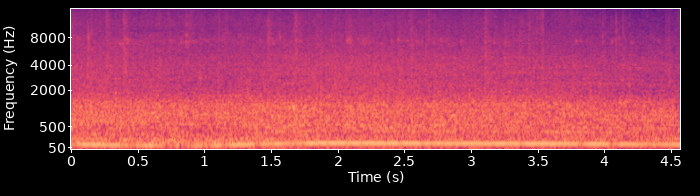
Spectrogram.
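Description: VW Iltis's 75 PS four-cylinder engine running steadily under way, heard from inside the open cab over road and wind noise. The engine note rises a little about a second and a half in and drops back near the end.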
